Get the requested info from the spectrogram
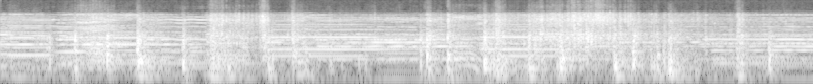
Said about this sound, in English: I pound upstairs and down the hall to her door. There's a faint smell of gas. I start throwing my shoulder against the door.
